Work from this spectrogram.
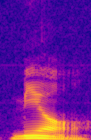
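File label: "miao", pinyin voice, Mandarin Chinese, fourth tone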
